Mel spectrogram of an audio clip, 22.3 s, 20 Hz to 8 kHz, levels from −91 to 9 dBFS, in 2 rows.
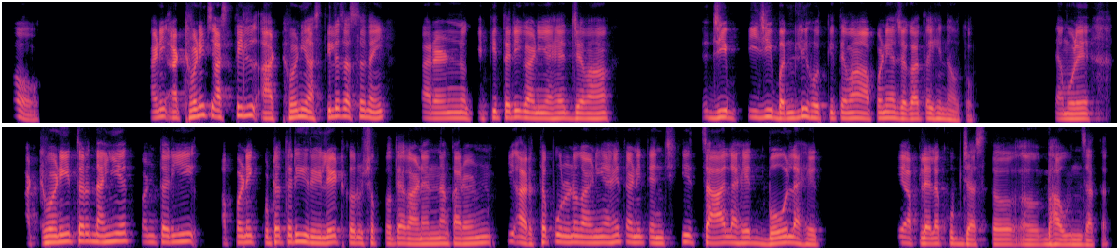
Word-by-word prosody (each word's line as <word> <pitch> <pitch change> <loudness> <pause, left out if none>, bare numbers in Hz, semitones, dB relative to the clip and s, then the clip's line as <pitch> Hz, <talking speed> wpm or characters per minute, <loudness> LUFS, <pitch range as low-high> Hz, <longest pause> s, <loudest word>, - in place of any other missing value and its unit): हो. - - -5 1.1
आणि 165 +4 +3
आठवणीच 180 +9 +4
असतील 215 +4 +1
आठवणी 150 +6 +2
असतीलच 175 +5 0
असं 180 0 0
नाही. 155 0 +2 0.4
कारण 145 0 0
कितीतरी 160 +4 0
गाणी 140 -3 +2
आहेत 140 +1 +1
जेव्हा 140 0 +2 1.1
जी 165 +3 +3
ती 165 +2 -6
जी 180 - +2
बनली 145 +7 +2
होती 155 -3 -1
तेव्हा 145 0 +2
आपण 145 +3 0
या 150 - +2
जगातही 130 0 +1
नव्हतो. 115 -6 -5 0.8
त्यामुळे 130 +1 +1 0.6
आठवणी 170 +4 +3
तर 195 -1 +4
नाही 180 +1 +3
आहेत, 200 0 0
पण 170 -1 -5
तरी 180 +3 +2 0.3
आपण 150 +4 0
एक 170 0 -2
कुठेतरी 170 +3 +1
रिलेट 155 +1 +3
करू 150 -1 0
शकतो 145 -2 -5
त्या 140 - +1
गाण्यांना, 130 +1 +1
कारण 135 +4 0
ती 155 +5 -10
अर्थपूर्ण 165 +5 0
गाणी 155 0 +1
आहेत 175 +3 -1
आणि 160 -1 +1
त्यांची 145 +3 -2
चाल 150 +2 +3
आहे, 150 0 +2 0.2
बोल 150 +4 +3
आहेत 120 -4 0 0.8
हे - - 0
आपल्याला 140 -1 +1
खूप 135 -3 -3
जास्त 120 -1 -2
अ, 120 -1 -2
भावून 115 -2 0
जातात. 110 -1 -5
150 Hz, 150 wpm, -23 LUFS, 135-170 Hz, 1.1 s, आठवणीच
